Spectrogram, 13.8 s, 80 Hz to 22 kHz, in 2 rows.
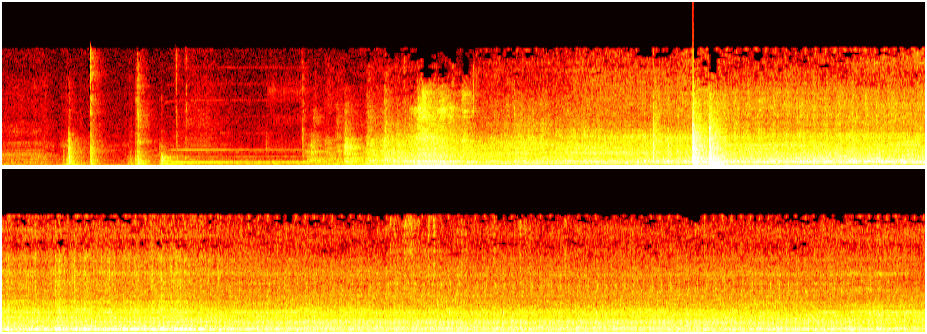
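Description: A Honda Forza 125 scooter engine with a Malossi variator idles steadily after a few clicks and a sharp start, its mid-pitched drone running on evenly with faint rattling.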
